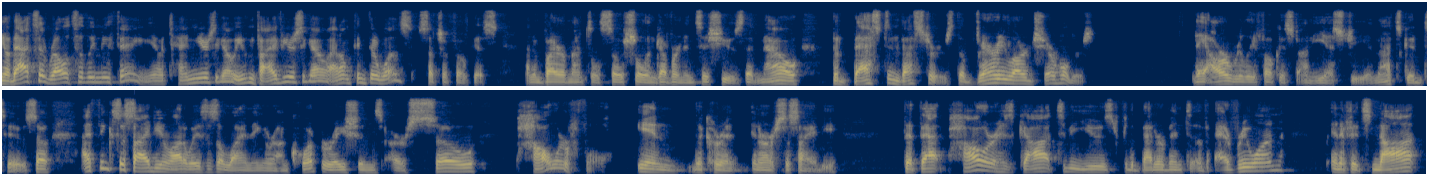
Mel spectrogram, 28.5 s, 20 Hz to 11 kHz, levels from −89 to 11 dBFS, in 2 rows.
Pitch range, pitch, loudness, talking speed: 100-155 Hz, 115 Hz, -22 LUFS, 185 wpm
